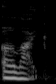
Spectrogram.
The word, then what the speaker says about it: alike: Because it's saying we should pronounce that like alike, not alike. Alike. It has the schwa, lazy sound of A.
